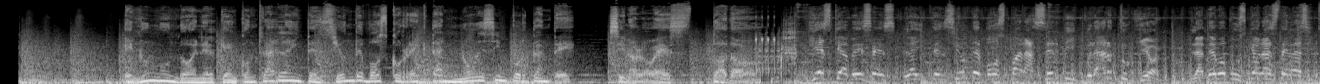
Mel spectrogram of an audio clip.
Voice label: spanish latin american commercial

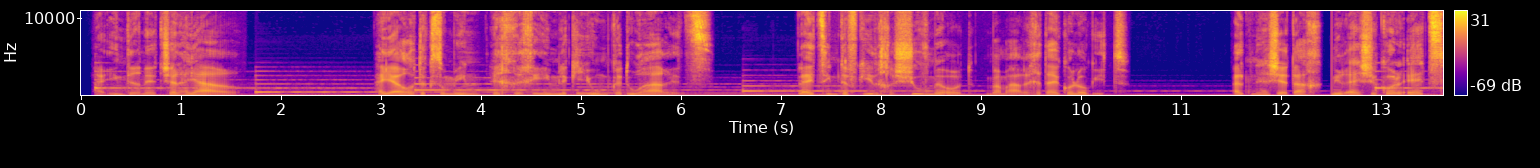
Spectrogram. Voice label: hebrew documentaries

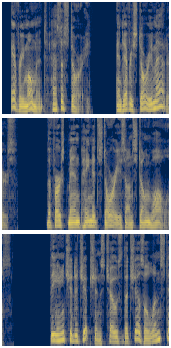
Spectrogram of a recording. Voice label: english american

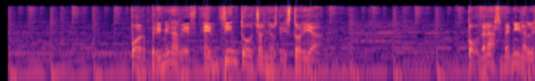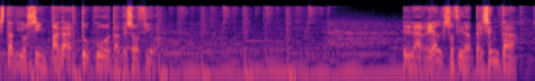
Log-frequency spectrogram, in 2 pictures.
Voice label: spanish documentaries

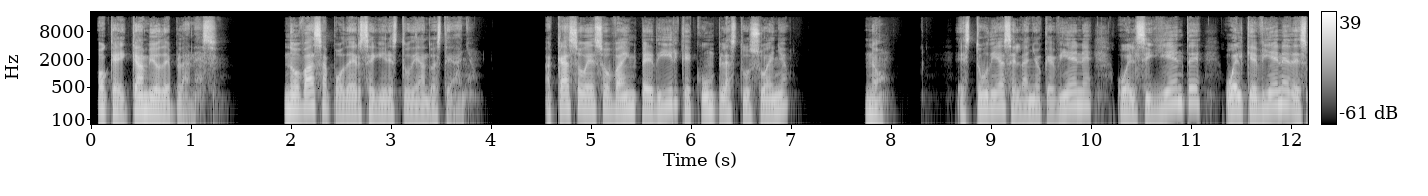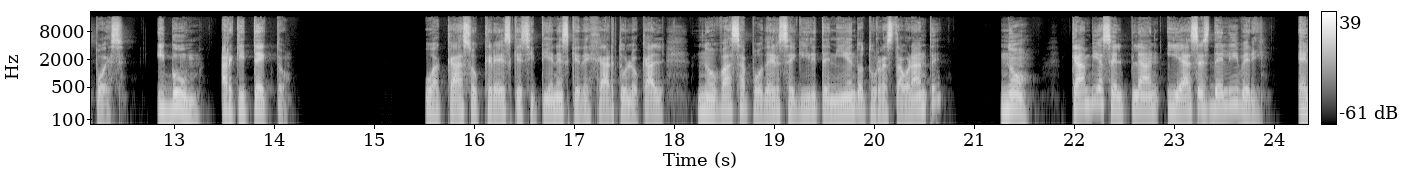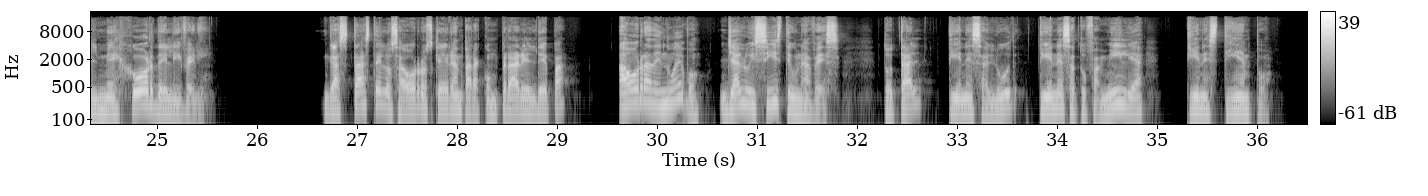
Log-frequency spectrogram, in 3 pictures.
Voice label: spanish latin american

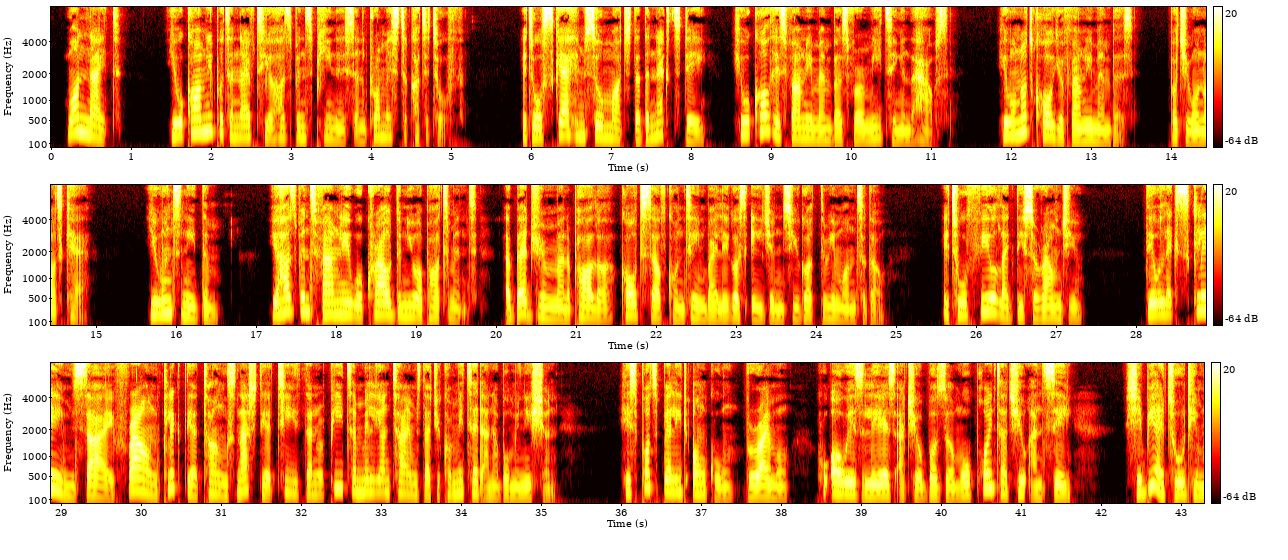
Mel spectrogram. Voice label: English African audiobooks

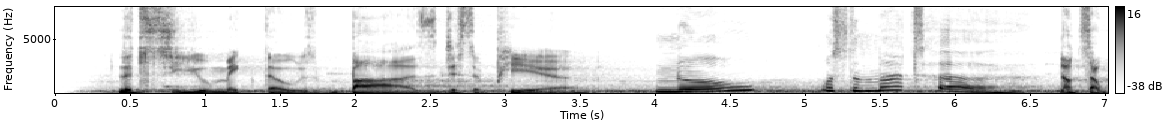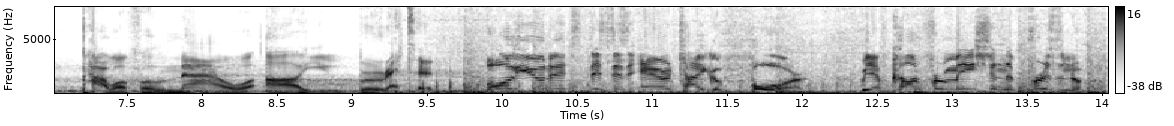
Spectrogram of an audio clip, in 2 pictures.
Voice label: english british video games

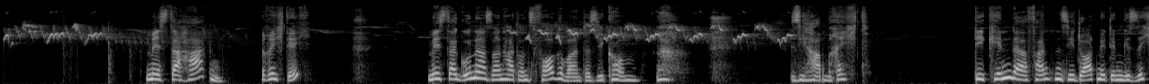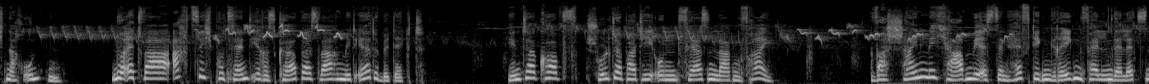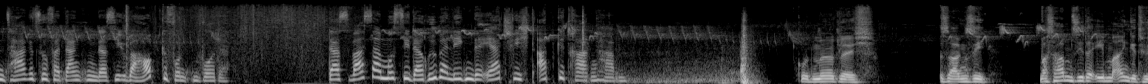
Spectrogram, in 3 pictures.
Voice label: german audiobooks; voice over artist native in both German and Norwegian

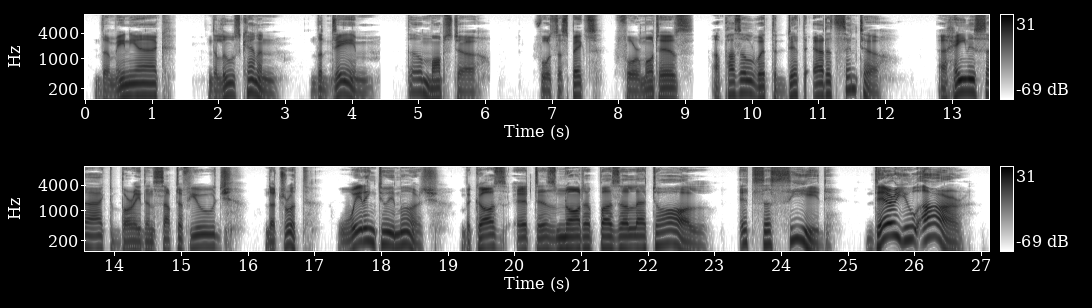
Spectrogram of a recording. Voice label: english indian audiobooks

